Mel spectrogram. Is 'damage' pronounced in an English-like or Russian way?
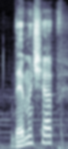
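English-like. Damage is said closer to English, like 'damidge'.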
